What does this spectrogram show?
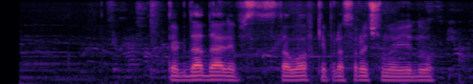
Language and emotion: Russian, neutral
